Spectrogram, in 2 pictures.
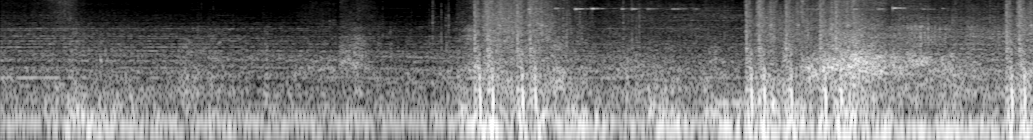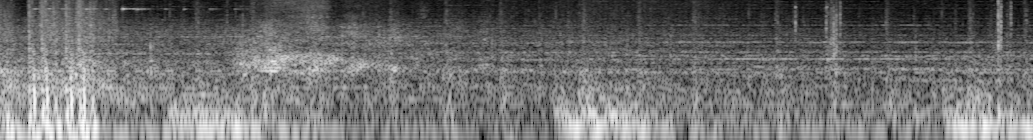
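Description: Bursts of rapid gunfire from a spread-type weapon in the video game Resident Evil Village, several loud volleys clustered around the middle with quieter stretches between.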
